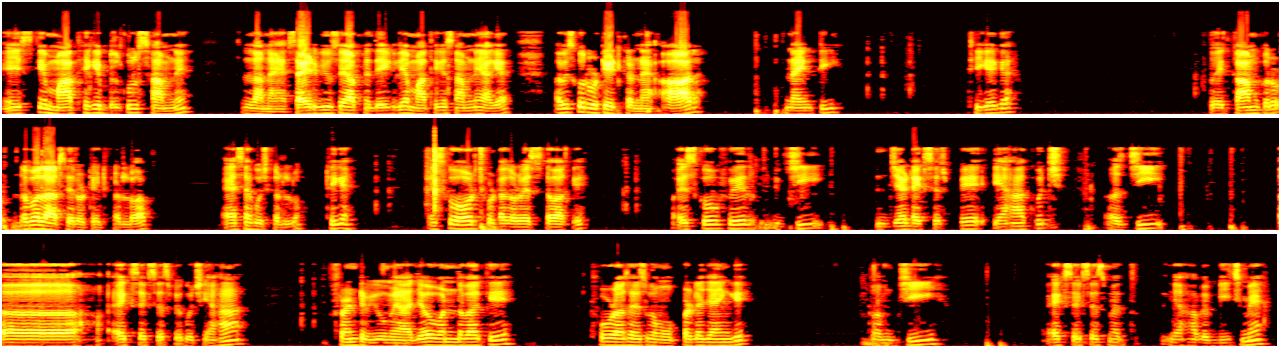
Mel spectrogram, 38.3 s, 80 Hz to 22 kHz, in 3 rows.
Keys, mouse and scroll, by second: 1.5-6.6 middle drag, 6.6 r, 9.2-12.3 middle drag, 19.2 s, 24.7 g, 29.6 KP_1, 30.6-31.9 scroll up 2.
